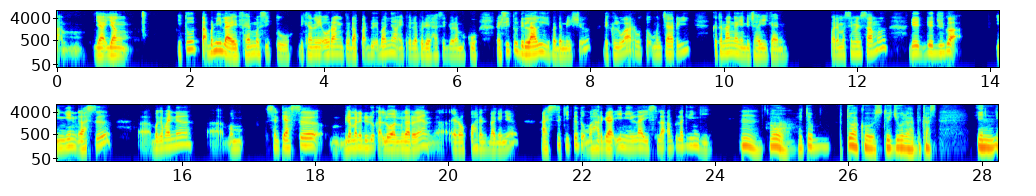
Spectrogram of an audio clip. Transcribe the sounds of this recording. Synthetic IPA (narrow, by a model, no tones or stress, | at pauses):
jajaŋ | it̪ut̪aʔbərnilajfeməsit̪udikənalioɾaŋit̪udapat̪̚duɪt̪ʔ̚baɲaʔit̪udalapadaɦasɪld͡ʒuadanbukulajsit̪udiəlaɾikəpadaməlesadiəkəlua̰runt̪ʊk̚mə̃ɲt͡ʃaɾi | kət̪ənãŋanjaŋdit͡ʃaɾikan | pa̰damasimansamadiədiəd͡ʒuɡaʔ | iŋɪnrasə | ʔə̰baɡajmanə | ʔə̰mə | sənt̪iasəbilamanadudʊʔkːaʔluarnəɡaɾakanə̰eɾopahdans̬əbaɡajɲa | rasəkit̪aunt̪ʊk̚mə̃ɦarɡaʔinilajisla̰mt̪ulaɡit̪iŋɡi | m̩oit̪ubət̪uakusə̥t̪ud͡ʒulahbikɔs | in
